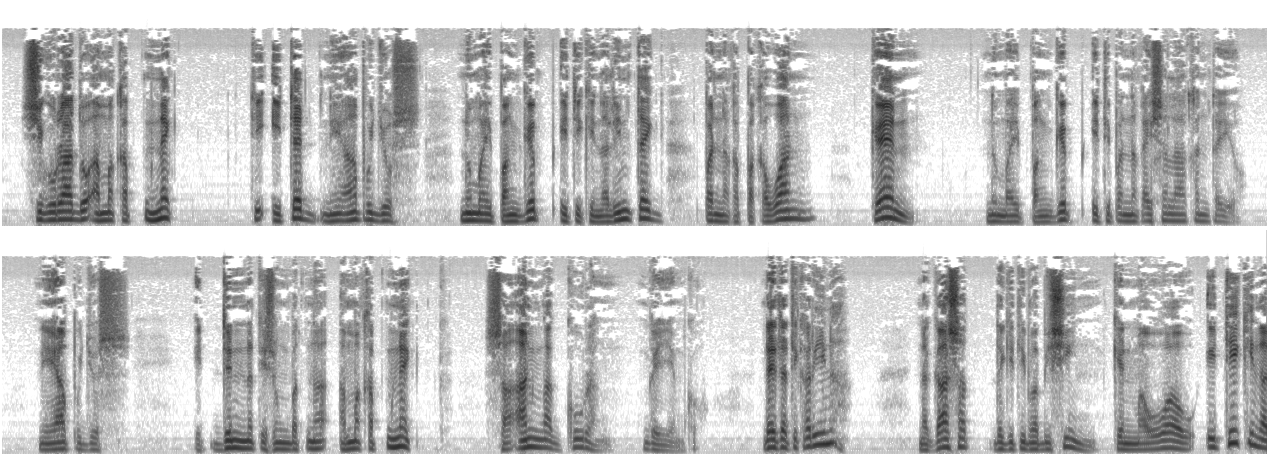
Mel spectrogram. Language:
Filipino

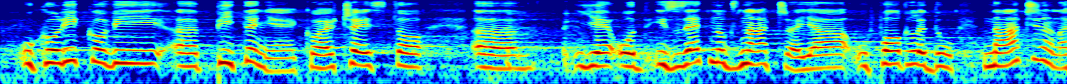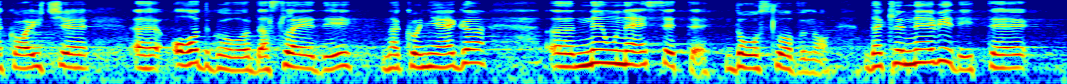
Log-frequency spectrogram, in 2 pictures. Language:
Serbian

